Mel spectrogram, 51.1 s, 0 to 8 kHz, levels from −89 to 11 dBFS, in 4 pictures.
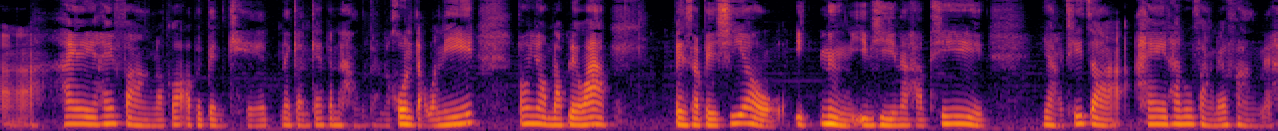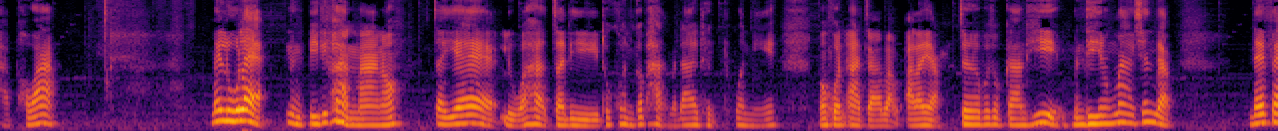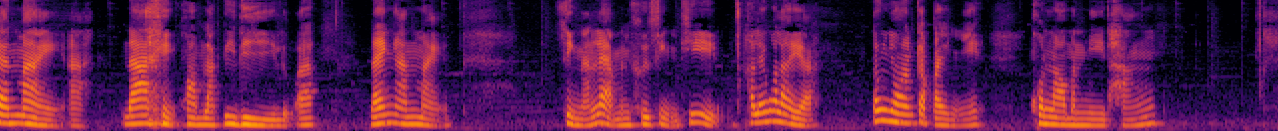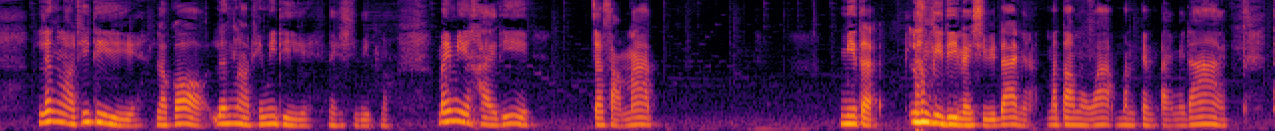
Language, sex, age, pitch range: Thai, male, 20-39, 140-175 Hz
